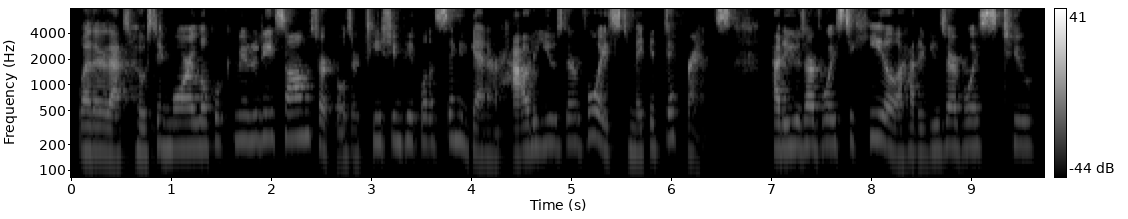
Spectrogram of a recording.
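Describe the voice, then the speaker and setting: Calm and reflective, a woman speaks as a podcast guest and speaking coach. When demonstrating, she slows down and varies her voice's pitch and pace.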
